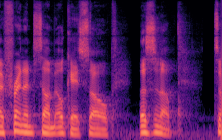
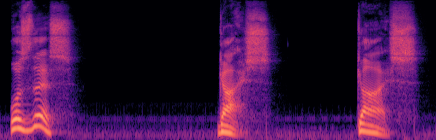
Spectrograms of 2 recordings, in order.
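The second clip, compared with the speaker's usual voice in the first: slow, confused, drawn-out voice, sounding puzzled; 2 semitones higher than usual. Imitating a confused streamer looking at something: Asmongold impression. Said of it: "That's my Asmongold impression".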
